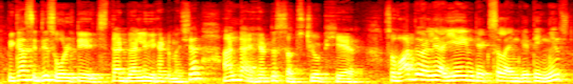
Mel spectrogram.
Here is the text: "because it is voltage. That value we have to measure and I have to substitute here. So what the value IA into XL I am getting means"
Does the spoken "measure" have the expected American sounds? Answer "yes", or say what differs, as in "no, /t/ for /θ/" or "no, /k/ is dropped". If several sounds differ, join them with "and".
no, /ʃ/ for /ʒ/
